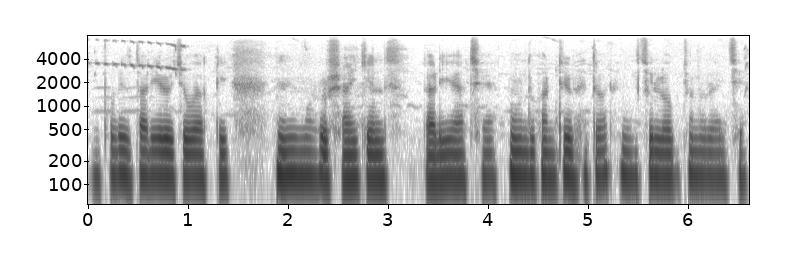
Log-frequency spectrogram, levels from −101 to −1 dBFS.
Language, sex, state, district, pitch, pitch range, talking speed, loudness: Bengali, male, West Bengal, Kolkata, 130 Hz, 125-130 Hz, 135 wpm, -32 LUFS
